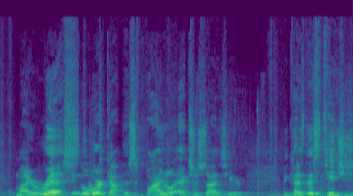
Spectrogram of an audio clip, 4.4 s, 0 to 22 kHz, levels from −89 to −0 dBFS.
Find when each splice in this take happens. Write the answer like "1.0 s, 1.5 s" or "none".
0.9 s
